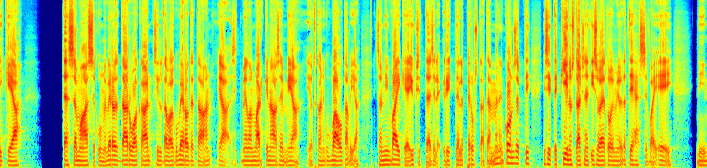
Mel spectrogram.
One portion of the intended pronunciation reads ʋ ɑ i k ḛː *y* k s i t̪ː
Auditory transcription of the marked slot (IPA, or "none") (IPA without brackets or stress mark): y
